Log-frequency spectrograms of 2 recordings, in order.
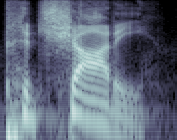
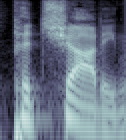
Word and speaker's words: Picciotti: So I exchanged messages with his mom, and she was like, it's got that Italian C sound, Picciotti. That's how you say it. It's Picciotti.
